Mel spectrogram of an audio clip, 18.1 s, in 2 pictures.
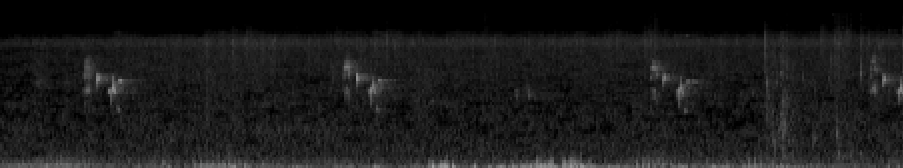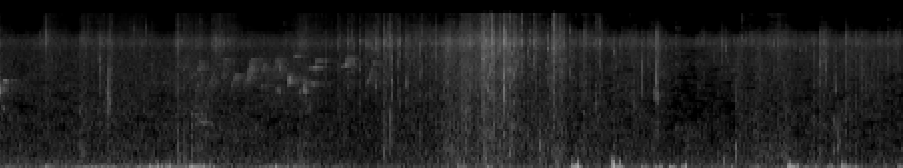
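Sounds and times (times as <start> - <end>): birds chirping: 0.0 - 1.6, 3.1 - 14.7
rustling hiss: 0.6 - 18.0.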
